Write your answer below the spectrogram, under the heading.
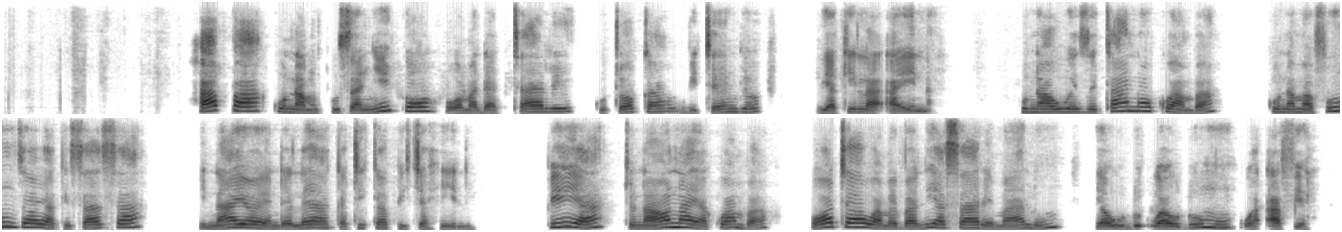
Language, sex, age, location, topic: Swahili, female, 25-35, Kisumu, health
